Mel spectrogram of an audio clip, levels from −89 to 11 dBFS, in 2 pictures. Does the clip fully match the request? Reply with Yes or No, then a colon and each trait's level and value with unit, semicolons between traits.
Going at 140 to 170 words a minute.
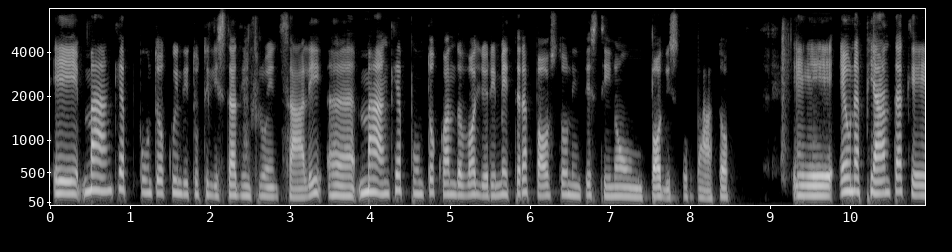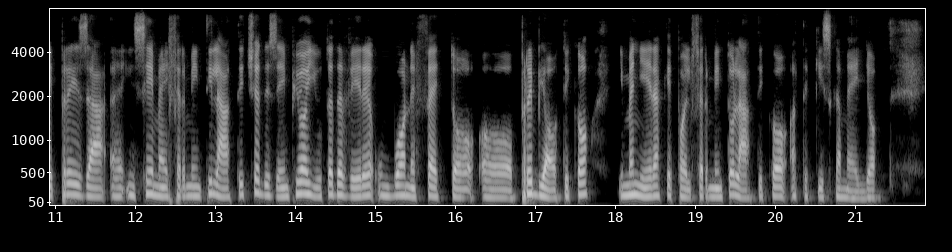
Yes: average, 145 wpm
